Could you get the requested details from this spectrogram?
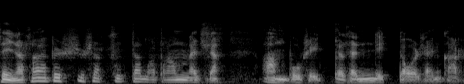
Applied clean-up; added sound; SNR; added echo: none; none; none; none.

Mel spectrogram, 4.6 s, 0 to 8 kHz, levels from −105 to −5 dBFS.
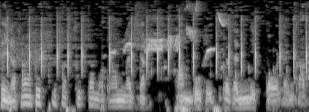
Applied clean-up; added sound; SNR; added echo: classical method Wiener filter.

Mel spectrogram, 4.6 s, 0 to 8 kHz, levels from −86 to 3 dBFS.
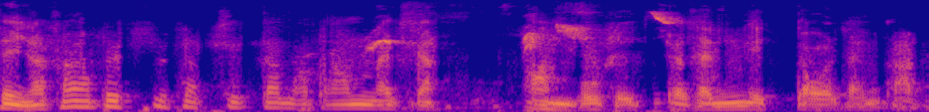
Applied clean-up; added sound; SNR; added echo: neural mask model Resemble Enhance denoiser.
